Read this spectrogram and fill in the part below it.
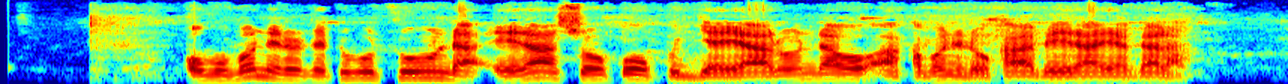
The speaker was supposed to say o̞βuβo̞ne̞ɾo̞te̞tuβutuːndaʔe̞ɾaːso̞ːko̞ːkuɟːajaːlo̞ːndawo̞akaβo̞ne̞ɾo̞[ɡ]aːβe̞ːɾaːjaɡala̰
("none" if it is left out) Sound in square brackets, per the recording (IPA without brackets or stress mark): k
